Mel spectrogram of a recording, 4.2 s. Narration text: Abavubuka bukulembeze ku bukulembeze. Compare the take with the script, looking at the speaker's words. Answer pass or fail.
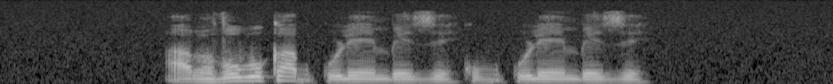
pass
